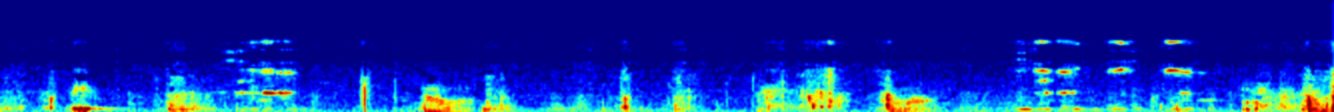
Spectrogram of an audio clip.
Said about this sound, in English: First, must disconnect wire so car not start easy.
